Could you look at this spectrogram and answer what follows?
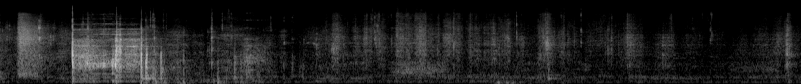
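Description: Handling sounds of a ceramic plate of roti on a stone counter and hands tearing the soft flatbread: a louder burst of rubbing and knocks in the first two seconds, then soft rustles and light clicks.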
